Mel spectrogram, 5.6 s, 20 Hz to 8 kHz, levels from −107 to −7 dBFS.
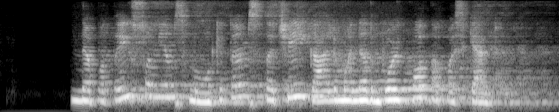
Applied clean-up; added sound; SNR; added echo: none; none; none; reverberation time 1.6 s.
